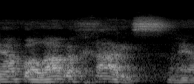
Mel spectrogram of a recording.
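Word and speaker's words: χάρις: Aquele CH, não se engane, não é charis ou charis, é charis, ok? E é culpa dos gregos, não, dos alemães, né? Que eles colocaram esse CH, para eles pronunciam CH daquele jeito, né? Burr. Mas o português não pronuncia do mesmo jeito, então às vezes a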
